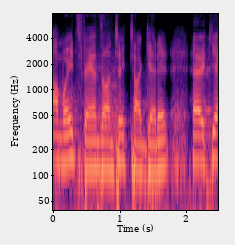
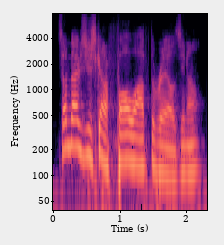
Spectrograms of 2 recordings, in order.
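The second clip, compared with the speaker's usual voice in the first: usual speaking voice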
